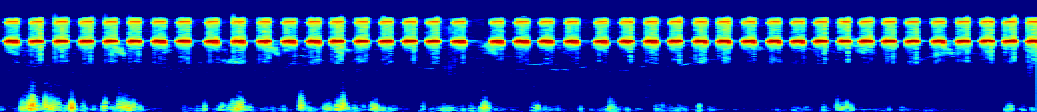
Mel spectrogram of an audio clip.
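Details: ['Cricket in dry daytime grass giving a long run of crisp, high chirps at a brisk, even pace of about four per second, over scattered low thumps and rumble.']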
